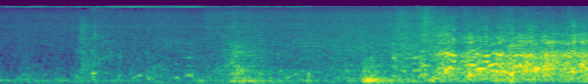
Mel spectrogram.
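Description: Studio audience laughter, quiet at first and then breaking out loudly about three seconds in, just after a sudden low thump.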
